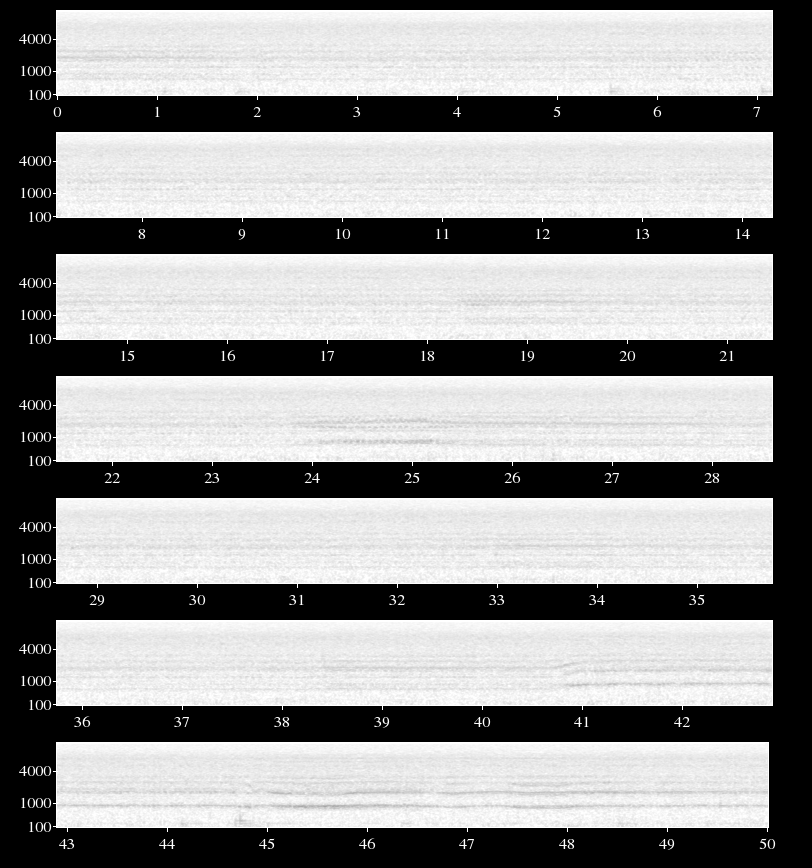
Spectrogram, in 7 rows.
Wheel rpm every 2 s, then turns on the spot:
160, 160, 160, 160, 160, 160, 160, 160, 160, 160, 160, 160, 160, 160, 160, 160, 160, 160, 160, 160, 180, 230, 230, 220, 230.
none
